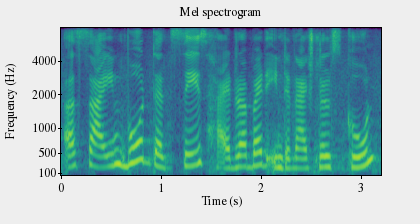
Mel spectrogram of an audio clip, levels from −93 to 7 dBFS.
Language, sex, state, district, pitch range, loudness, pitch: English, female, Telangana, Hyderabad, 215-270 Hz, -14 LUFS, 225 Hz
